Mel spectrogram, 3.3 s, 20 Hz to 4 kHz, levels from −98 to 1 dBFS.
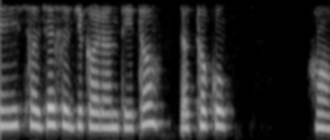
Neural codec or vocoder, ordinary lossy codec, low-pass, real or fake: codec, 16 kHz, 16 kbps, FunCodec, trained on Chinese and English, 50 frames a second; none; 3.6 kHz; fake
